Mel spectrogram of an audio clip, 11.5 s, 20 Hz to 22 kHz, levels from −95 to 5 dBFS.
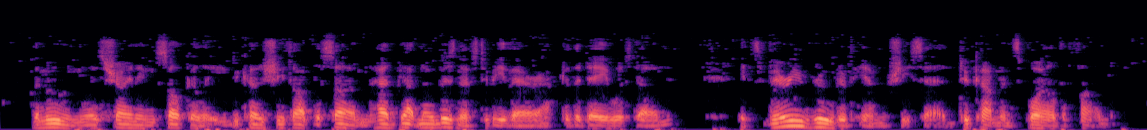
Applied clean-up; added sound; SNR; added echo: none; none; none; none.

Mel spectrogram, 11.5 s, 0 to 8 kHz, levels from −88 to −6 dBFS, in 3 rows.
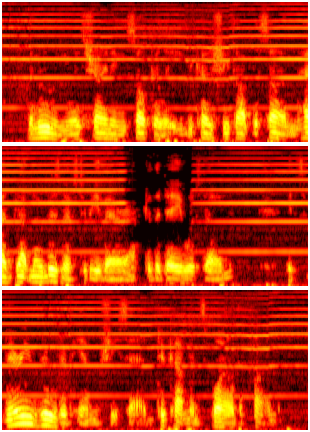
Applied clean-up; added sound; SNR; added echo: none; Bowed string instrument; 11 dB; none.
